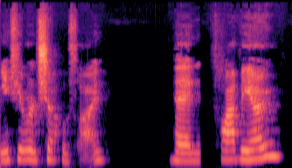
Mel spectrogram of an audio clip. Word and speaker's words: Klaviyo: For product-based businesses, generally speaking, if you're on Shopify, then Klaviyo, it's actually pronounced Klaviyo, but they're American. I'm not. So Klaviyo is...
